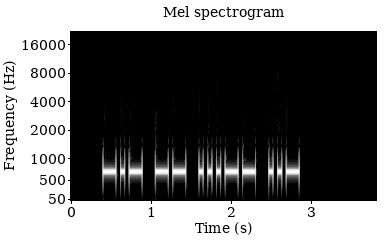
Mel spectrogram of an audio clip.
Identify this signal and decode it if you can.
Morse code, heard as a keyed tone, about 22 wpm, 700 Hz. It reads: KM3U
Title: USA Call Signs - 4 Characters - Repeated 2x - 22wpm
